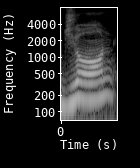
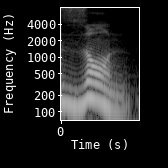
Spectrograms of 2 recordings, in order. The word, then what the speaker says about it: zone: jar it's a mispronunciation it's not jibra it's zebra it's not john it is zone it's not g it is zeal it's a z sound another mistake that people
